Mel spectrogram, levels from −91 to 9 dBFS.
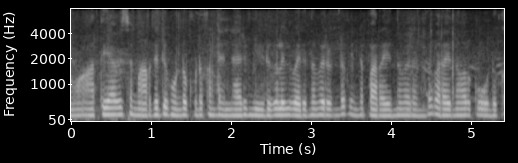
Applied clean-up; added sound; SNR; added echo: none; none; none; none.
